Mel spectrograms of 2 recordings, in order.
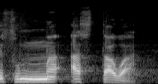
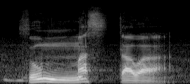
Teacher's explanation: disambungkan dengan ayat dengan kalimat sebelumnya seperti Summa maka Alif nya gugur summastawa bukan astawa ya langsung masuk ke huruf berikutnya ya Az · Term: Hamzah wasal, hamzah wasal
